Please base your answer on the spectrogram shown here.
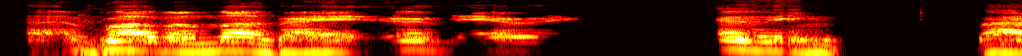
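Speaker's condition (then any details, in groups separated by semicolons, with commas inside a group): ALS/MND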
